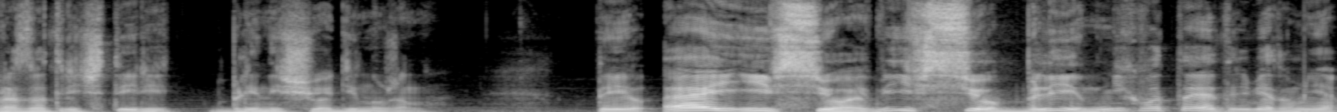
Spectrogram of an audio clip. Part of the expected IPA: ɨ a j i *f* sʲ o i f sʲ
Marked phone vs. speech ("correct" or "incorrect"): correct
